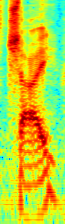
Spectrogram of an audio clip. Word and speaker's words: CHAI: Judy is a principal of what she pronounces as CHAI, the Computer Human Adaptive Interaction Group, which does basic and applied research in personalization and in ubiquitous computing applications.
